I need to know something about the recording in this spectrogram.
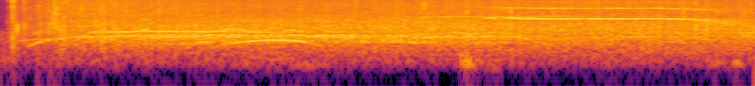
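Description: An audience claps to show they prefer dogs to cats, a dense, even wash of applause holding at full strength throughout, with a few whistles and whoops rising above it.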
